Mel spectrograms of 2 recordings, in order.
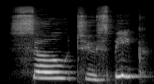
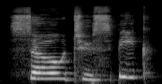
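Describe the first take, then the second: The two takes are said the same way.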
